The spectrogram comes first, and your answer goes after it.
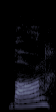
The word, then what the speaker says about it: Bán: Pangur Bán, pronounced Bán like fawn, is the white cat that you see on the bottle, and he's the master of his art, or the happy hunter.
